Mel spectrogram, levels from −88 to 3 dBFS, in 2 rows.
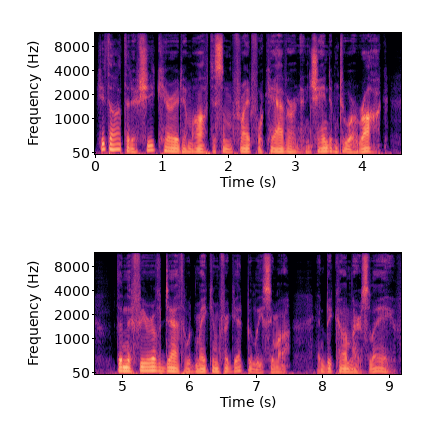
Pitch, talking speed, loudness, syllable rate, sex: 85 Hz, 210 wpm, -19 LUFS, 5.3 syllables/s, male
